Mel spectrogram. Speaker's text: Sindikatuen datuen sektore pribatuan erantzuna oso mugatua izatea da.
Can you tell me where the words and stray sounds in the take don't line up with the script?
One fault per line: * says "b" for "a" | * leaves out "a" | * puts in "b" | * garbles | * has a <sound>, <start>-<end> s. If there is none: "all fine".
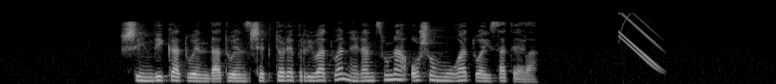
* has a chirp, 6.2-6.7 s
